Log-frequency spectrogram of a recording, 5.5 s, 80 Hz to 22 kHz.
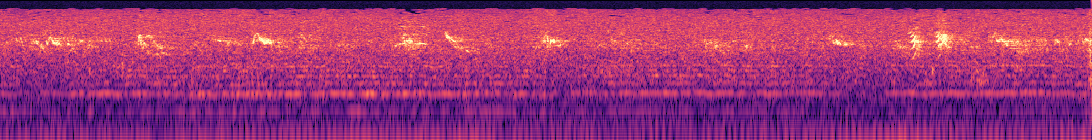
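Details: Honeybees working Siberian chrysanthemum flowers in autumn, Gangwon Province, South Korea, 1 October 2020; soft even humming drone with harmonic bands, accompanied by frequent short high chirps from other creatures nearby.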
